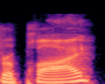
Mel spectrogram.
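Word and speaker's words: Replai: It's pronounced reply, R E P L A I.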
